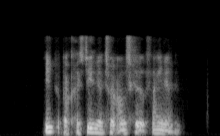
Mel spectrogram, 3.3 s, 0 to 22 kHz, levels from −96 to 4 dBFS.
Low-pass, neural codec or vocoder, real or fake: 7.2 kHz; codec, 16 kHz, 2 kbps, FreqCodec, smaller model; fake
